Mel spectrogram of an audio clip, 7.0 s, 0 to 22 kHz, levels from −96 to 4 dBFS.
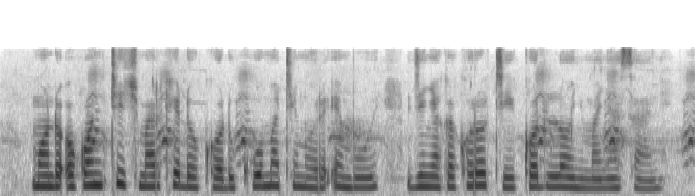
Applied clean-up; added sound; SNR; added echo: none; Crow; 15 dB; none.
